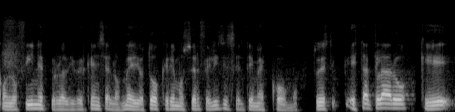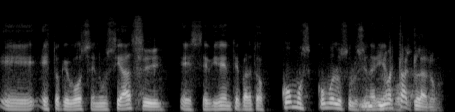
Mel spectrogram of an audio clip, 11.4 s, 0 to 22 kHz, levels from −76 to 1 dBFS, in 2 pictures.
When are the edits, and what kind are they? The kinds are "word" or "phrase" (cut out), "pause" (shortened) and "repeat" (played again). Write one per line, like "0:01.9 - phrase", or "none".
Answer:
0:03.8 - pause
0:05.2 - pause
